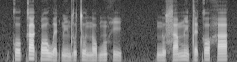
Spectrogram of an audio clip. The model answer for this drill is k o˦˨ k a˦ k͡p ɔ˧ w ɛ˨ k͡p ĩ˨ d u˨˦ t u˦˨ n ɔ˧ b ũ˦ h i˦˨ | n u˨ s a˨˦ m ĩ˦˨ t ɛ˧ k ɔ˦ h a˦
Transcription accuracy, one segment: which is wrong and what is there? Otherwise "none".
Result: o˦˨ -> o˧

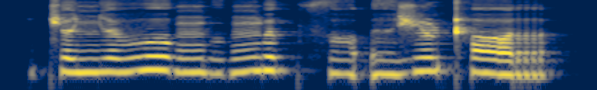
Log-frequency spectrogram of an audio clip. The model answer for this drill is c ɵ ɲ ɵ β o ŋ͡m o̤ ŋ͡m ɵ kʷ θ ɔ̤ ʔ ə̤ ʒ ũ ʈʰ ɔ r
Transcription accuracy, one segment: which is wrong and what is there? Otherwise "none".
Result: none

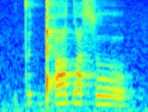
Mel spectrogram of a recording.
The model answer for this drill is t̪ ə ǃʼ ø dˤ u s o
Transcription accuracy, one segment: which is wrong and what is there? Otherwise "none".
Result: ø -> u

